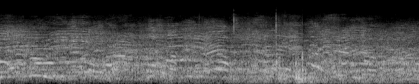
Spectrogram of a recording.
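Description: A wrestler's body slams onto a ring mat with a heavy thud.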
